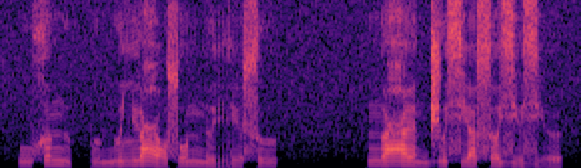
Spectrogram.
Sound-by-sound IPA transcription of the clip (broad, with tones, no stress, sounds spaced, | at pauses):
u˨ x ə˦ ŋ ɨ˨ pː ɯ˨ ŋ ɯ˦ lʲ ɯ˦ ʕ ɔ˨ s o˦ nː ɨ˨ rʲ ø˨ s ɯ˦ | ŋ ə˦ ʕ ɛ˦˨ n d͡ʒ ɯ˦ sʲ a˦ s ə˦ zʲ ɯ˨ zʲ ø˨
